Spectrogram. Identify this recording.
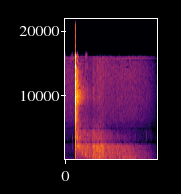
Cal .9 Gunshot
Shooting a Beretta 9mm.
9mm, beretta, cal9, explosion, gunshot, reload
